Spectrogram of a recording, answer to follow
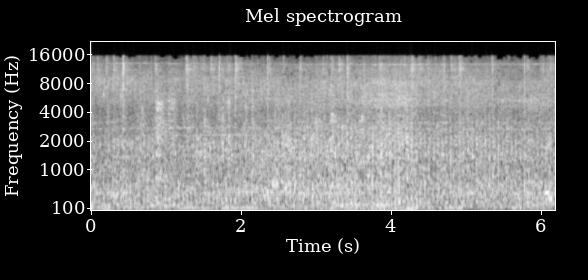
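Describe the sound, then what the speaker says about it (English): Continuous helicopter rotor and engine noise, loud and steady with a rough, thumping texture and some wind buffeting, no talking. "if you hear a helicopter, that's me"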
